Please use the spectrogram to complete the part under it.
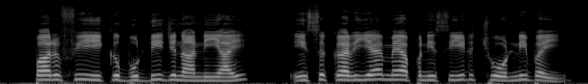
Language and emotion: Dogri, sad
